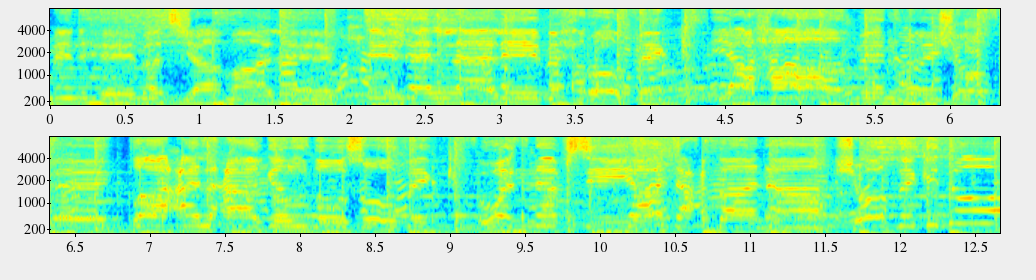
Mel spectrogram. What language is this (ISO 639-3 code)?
ara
